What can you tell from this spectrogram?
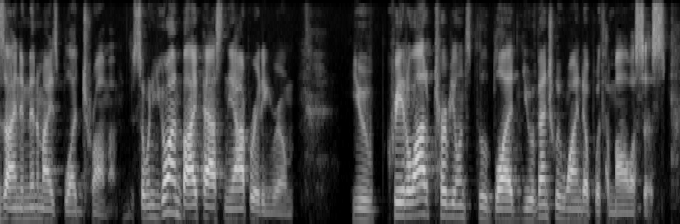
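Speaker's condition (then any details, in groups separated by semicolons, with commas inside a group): No condition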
